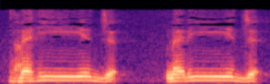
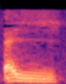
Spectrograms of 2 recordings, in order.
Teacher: قلقلة الجيم وبان كده مبقاش فيها شبهة شين · Shown in: first take · ولا يبقى فيها الجيم السهلة اللي هي بدون تعطيش اللي هي ج أج دي.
